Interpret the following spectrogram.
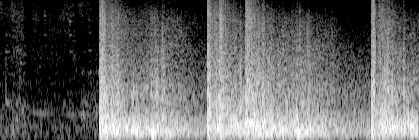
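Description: Pyrotechnic blasts bursting in showers of sparks on the pavement: a sharp, very loud bang about half a second in, then a continuous loud crackle with two more bangs.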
